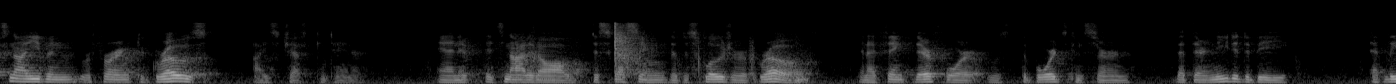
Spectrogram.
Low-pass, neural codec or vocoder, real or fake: 7.2 kHz; codec, 16 kHz in and 24 kHz out, 1 kbps, XY-Tokenizer; fake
